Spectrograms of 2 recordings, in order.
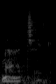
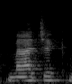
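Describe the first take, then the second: First: Fading whisper-soft. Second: Said in the usual way. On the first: Real, not acted. Repeats word, trailing off.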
